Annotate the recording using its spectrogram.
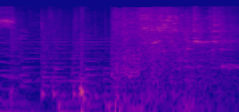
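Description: Background music with a steady beat, then about a second in a shattering crash sound effect comes in over it.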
